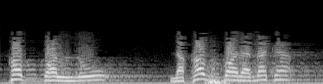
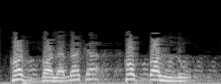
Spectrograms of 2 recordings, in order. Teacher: والمعنى أن ورش يضغم دال قد في الضاد والظاء، فيقرأ هكذا قد ضلوا لقد ظلمك، والإضغام يمنع القلقلة، قد ظلمك قد ضلوا، هذه قراءة ورش.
